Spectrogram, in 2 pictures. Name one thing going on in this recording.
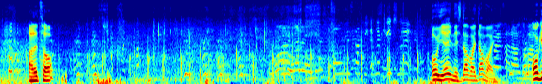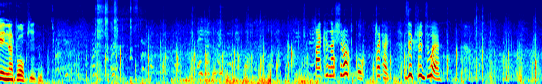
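Horse hooves clop steadily on a paved road.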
